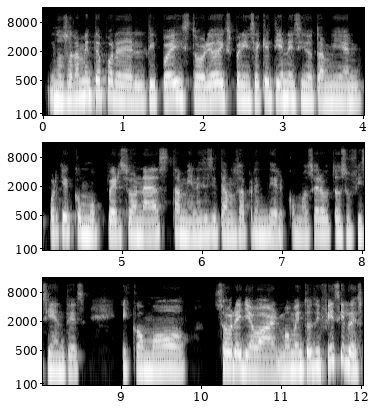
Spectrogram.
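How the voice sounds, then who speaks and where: A woman hosting a podcast, asking measured, thoughtful questions. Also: mid-range voice, level tone, darkish tone. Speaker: podcast host. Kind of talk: interview conversation.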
